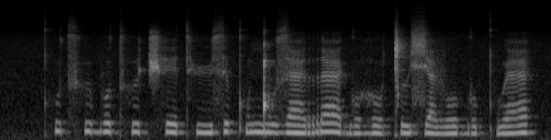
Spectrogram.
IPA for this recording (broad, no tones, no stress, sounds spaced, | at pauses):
kʷʰ ɯ t͡sʰ ɯ b o tʰ ɯ t͡ʃʰ e tʰ y s e kʷʼ ɯ ŋ͡ǃ u z æ r æ ɡ o ɦ o ǀ ɯ ɕ æ v o ɡ o kʷʼ æ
